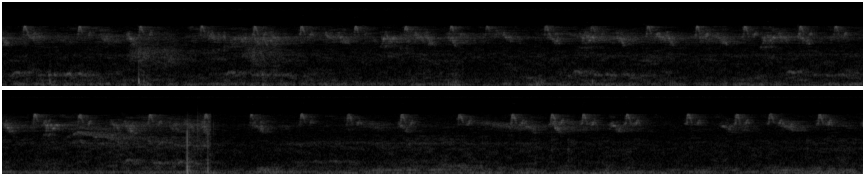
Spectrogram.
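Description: A small bird chirping over and over, about three short high chirps a second, faint over low background rumble. A single sharp click about ten seconds in.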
